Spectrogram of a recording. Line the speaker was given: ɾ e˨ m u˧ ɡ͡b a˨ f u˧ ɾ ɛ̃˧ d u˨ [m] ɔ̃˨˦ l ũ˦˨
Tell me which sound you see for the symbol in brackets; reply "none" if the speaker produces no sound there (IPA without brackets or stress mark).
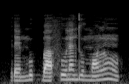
m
